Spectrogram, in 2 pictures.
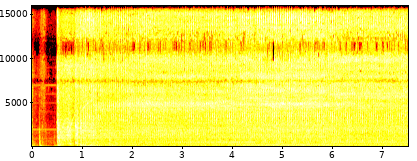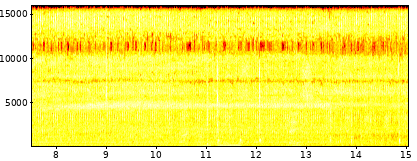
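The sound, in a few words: diesel car engine starting and idling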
